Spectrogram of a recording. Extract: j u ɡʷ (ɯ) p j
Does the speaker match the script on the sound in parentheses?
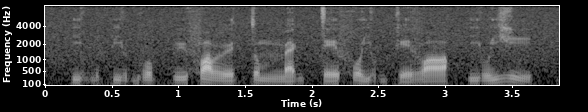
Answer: yes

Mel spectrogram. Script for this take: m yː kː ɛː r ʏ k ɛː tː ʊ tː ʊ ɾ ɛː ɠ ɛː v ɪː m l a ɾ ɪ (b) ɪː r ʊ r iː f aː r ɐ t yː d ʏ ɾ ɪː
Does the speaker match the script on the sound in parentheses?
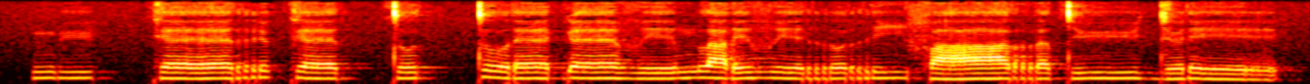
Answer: no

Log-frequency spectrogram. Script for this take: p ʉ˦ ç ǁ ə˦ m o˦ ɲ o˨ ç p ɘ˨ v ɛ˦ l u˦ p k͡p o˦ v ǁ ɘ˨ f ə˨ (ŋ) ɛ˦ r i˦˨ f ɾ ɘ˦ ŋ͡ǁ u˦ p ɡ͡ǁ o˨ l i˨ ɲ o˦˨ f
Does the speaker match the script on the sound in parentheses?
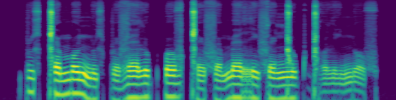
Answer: no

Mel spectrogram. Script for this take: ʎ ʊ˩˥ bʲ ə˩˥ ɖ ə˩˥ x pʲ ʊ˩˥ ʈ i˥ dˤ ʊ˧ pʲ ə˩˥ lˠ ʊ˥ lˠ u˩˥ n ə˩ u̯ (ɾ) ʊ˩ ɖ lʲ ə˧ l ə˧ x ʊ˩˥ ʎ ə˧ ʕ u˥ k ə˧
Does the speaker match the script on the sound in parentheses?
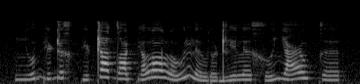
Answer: yes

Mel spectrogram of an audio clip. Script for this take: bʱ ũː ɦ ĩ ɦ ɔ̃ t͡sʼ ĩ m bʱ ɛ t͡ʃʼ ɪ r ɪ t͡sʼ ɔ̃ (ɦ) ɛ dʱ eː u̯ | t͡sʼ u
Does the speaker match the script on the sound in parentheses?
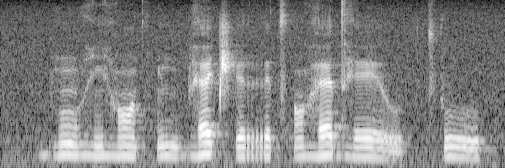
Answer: yes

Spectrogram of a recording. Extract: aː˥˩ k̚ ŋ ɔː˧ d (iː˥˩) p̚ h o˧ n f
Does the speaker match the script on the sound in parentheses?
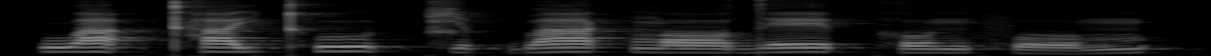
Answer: no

